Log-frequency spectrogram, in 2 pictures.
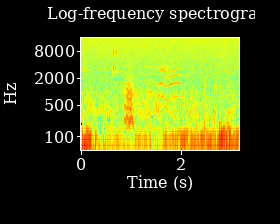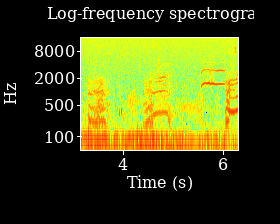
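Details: Mother cat tending her six-day-old kittens, with a series of about five thin, high mews, some bending upward, spaced roughly a second apart over a constant low background hum.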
